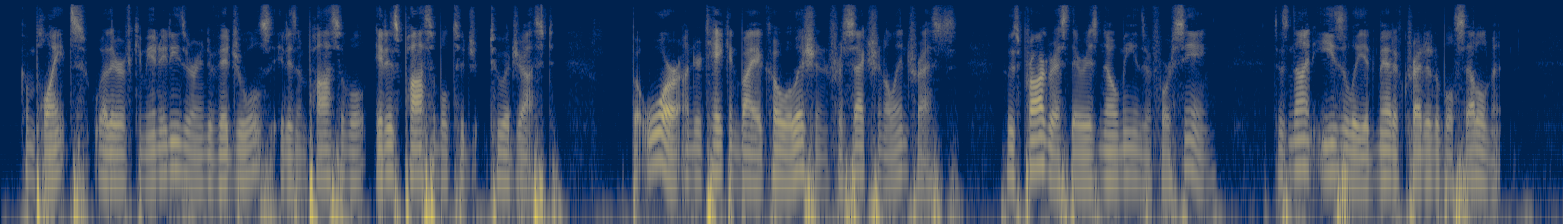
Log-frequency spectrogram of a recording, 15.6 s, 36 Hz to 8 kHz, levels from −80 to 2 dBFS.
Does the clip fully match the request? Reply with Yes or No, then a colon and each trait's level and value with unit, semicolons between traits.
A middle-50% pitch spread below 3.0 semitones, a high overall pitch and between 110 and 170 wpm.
No: narrow, 2.5 semitones; low, 105 Hz; slow, 135 wpm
